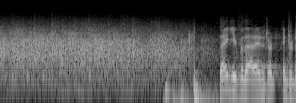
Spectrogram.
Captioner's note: applause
